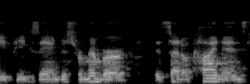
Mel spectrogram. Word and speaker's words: cytokinins: a very important term cytokinins sounds like the word cytokinesis which is cell division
